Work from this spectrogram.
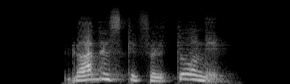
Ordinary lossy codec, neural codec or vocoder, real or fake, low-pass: none; codec, 44.1 kHz, 0.9 kbps, DAC; fake; 19.8 kHz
